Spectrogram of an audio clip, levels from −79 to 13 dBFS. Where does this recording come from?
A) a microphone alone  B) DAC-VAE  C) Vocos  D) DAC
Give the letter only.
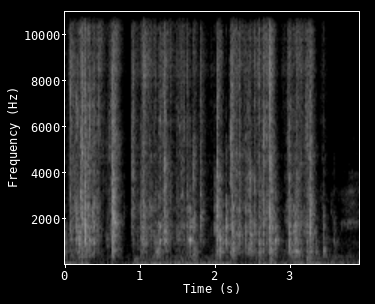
C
